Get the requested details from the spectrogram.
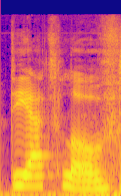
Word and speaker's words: Dyatlov: Dyatlov.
